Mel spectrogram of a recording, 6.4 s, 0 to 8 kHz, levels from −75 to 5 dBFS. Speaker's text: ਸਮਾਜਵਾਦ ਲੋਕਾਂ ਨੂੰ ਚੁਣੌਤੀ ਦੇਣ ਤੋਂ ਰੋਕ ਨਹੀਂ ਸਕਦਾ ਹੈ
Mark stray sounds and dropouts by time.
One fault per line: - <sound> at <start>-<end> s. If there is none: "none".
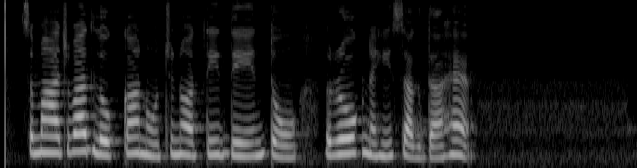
none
